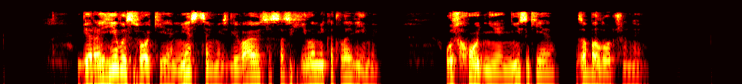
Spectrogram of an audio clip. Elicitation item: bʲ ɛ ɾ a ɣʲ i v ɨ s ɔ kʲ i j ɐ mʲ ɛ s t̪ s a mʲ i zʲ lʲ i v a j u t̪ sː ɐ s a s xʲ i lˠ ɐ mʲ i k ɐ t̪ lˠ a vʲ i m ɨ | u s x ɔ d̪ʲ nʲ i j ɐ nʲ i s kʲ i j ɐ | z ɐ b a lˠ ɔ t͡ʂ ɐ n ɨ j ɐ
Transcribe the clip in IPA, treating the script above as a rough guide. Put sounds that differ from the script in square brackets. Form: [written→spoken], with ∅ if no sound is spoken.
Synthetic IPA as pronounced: bʲ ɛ ɾ a ɣʲ i v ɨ s ɔ kʲ i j ɐ mʲ ɛ s t̪ s [a→ɐ] mʲ i zʲ lʲ i v a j u t̪ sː ɐ s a s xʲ i lˠ ɐ mʲ i k ɐ t̪ lˠ a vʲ i [m→n] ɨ | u s x ɔ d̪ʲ nʲ i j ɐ nʲ i s kʲ i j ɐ | z ɐ b a lˠ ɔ t͡ʂ ɐ n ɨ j ɐ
